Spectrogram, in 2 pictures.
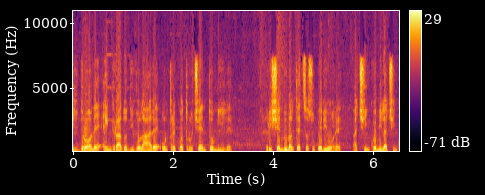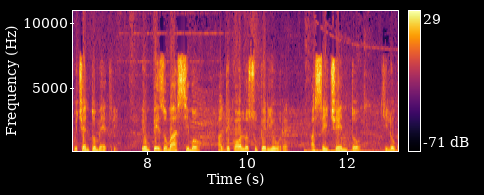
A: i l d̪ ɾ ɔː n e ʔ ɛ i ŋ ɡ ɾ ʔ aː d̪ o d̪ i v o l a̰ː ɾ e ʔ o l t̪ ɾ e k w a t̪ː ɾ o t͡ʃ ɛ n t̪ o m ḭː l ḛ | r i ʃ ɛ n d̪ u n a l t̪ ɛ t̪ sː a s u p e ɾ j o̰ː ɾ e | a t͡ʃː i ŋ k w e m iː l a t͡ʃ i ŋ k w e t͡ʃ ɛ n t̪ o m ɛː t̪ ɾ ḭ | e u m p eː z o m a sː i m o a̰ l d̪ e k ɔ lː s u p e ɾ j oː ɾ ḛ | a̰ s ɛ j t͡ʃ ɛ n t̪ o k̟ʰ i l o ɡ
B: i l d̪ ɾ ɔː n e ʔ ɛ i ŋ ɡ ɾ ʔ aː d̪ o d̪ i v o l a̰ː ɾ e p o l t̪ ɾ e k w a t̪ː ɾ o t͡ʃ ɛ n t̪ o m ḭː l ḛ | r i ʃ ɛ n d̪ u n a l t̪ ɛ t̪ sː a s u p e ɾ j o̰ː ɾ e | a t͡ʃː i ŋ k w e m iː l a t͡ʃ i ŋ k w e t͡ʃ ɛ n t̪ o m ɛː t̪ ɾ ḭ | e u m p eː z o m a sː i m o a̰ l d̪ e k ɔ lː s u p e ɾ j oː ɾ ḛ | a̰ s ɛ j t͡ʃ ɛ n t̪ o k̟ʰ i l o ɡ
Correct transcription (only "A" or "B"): A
